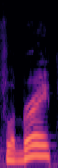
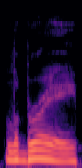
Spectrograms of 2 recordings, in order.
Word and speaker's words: Labre: I'm using the common pronunciation of his last name, Labre. That's what it's commonly. It can be Labre and various other variations because we are an American-speaking people here, not French-speaking. So I'm going to go with the common Labre pronunciation of his name.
